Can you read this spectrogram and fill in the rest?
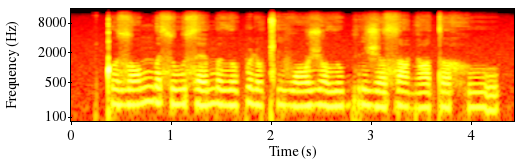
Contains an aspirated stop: no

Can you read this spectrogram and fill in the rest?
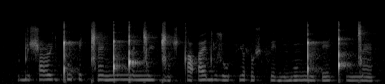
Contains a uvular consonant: no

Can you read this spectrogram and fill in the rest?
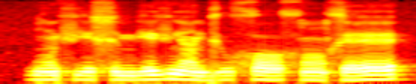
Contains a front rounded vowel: no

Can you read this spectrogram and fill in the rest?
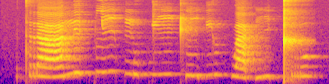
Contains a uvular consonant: no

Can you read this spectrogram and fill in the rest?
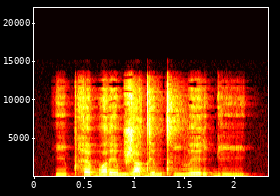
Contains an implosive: yes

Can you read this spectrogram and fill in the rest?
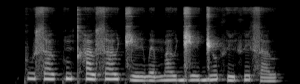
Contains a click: no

